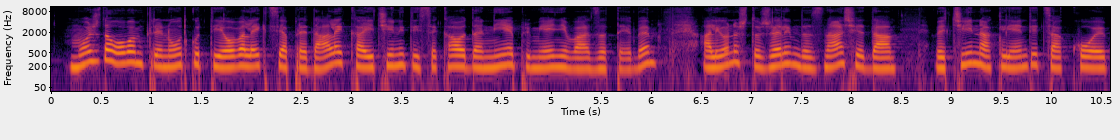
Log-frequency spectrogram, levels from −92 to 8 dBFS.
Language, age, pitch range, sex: Croatian, 20-39, 185-225 Hz, female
